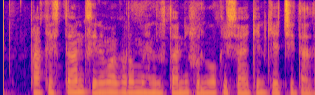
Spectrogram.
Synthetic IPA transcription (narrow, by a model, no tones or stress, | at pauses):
paːkɪst̪aːnsɪnemaɡʱɐɾõmẽɦɪ̃nd̪ʊst̪aːnifɪlmõkisaːɦkɪnkiɐtːʃʰit̪aːd̪a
